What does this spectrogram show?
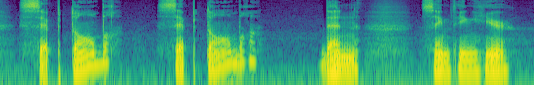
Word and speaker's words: septembre: So, septembre, septembre, septembre. Remember this E-M en septembre. Br, br. You don't insist on the final E. Septembre.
